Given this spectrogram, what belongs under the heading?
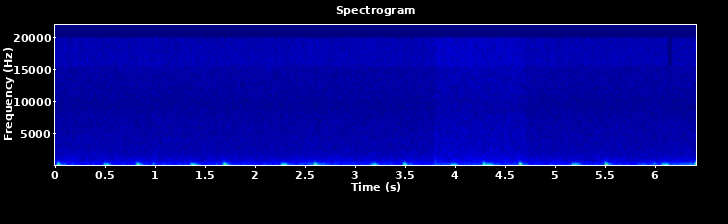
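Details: Male ASMR recording of his own heart: regular paired lub-dub beats at about 70 per minute over soft room hiss; normal heart sounds.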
